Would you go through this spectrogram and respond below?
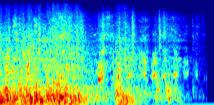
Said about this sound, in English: And all of a sudden I heard gunshots.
